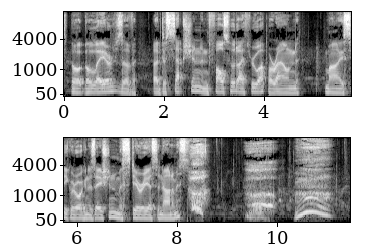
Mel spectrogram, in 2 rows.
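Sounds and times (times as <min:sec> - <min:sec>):
speech: 0:00.1 - 0:08.6
dramatic gasps: 0:08.2 - 0:08.7, 0:09.4 - 0:11.2.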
